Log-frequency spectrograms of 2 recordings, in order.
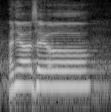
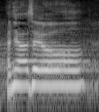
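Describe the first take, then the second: Both takes have the same delivery.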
